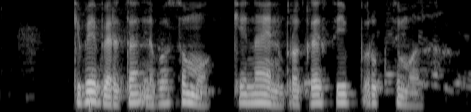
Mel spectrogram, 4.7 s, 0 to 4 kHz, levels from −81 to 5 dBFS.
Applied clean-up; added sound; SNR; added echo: classical method spectral subtraction.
